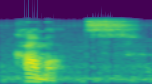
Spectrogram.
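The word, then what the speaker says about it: קמץ: And it's pronounced like in long A, as in father.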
